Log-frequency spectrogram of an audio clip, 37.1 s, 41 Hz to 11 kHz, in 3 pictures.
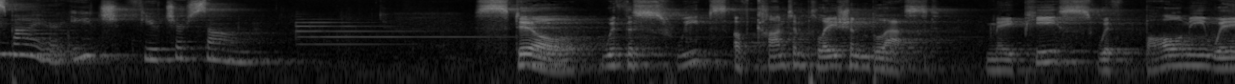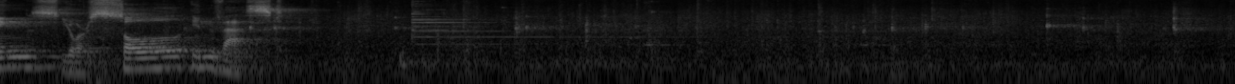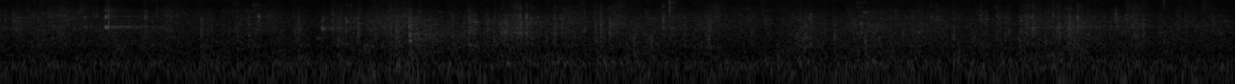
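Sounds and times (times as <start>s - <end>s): footsteps on stage floor: 13.2s - 37.0s.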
